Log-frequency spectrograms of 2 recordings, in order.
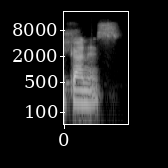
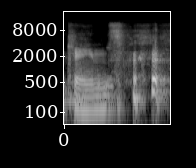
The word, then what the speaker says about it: Cannes: How do you say Cannes? Cannes Festival, Marché du Films Festival in Paris, in France. Not as beautiful as that. I usually say canes. Canes. Okay, like dogs.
